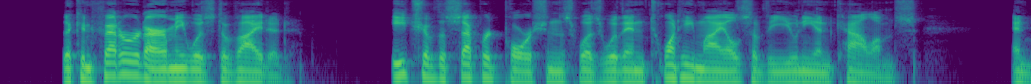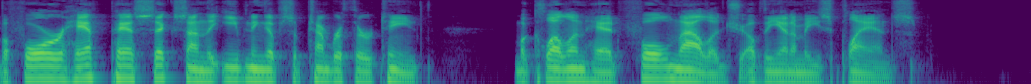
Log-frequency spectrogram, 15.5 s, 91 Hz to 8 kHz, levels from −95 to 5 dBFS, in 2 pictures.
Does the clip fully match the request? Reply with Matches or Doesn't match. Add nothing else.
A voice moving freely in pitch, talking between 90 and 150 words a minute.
Doesn't match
